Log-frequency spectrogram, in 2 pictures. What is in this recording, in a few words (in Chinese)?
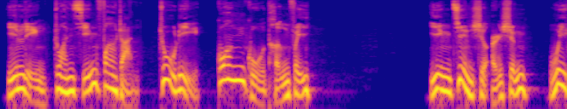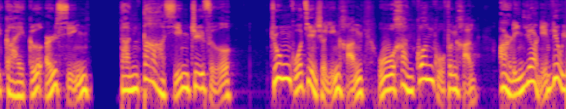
男 企业专题 建设银行分行宣传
